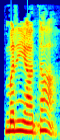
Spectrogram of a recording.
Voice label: "maryaada", Punjabi; ਮਰਯਾਦਾ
